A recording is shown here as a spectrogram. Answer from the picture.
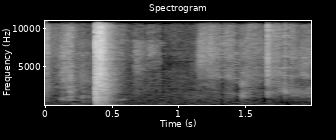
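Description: Paper tearing against the notched edge of a plastic tearing ruler: one short, sharp rip about half a second in, ending a run of such rips, then faint paper handling.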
